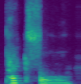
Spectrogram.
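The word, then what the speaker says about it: Pexels: One of them is spelled just a little different from pixel. It's Pexel, Pexel, Pexel.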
